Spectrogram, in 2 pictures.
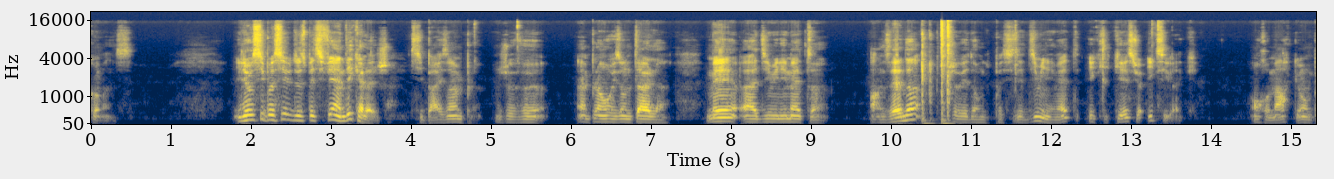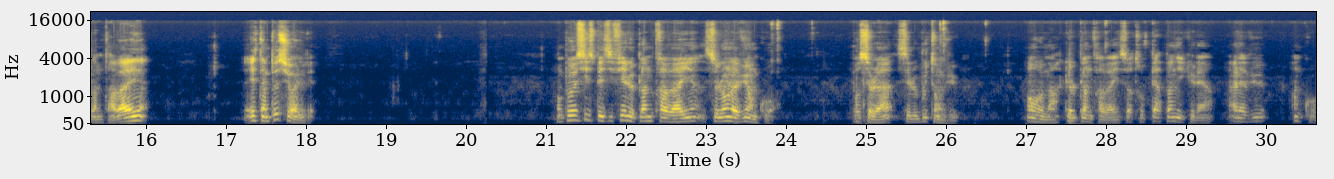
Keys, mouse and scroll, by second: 4.7 click, 10.1-11.0 typing, 13.2 click, 15.9-16.3 scroll up 2, 16.7-17.0 scroll down 2, 17.2 scroll up 2, 17.3-18.0 scroll down 4, 23.8 click, 25.9 click, 26.7 scroll down 2, 26.9 scroll up 2, 27.9-30.1 shift+right drag.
